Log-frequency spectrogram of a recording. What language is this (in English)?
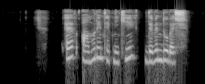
Kurdish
